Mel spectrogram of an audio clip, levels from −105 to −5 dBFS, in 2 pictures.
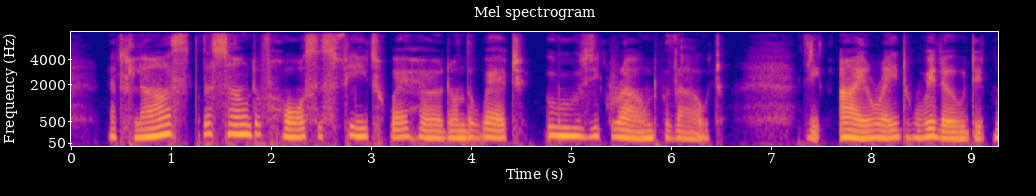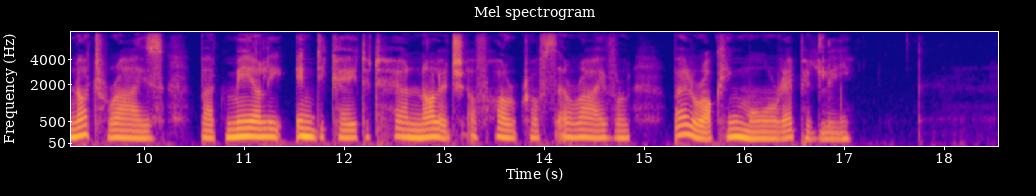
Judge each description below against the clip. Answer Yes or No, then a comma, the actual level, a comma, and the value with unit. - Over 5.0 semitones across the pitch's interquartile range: No, average, 2.7 semitones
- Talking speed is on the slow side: Yes, slow, 105 wpm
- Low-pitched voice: No, medium, 150 Hz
